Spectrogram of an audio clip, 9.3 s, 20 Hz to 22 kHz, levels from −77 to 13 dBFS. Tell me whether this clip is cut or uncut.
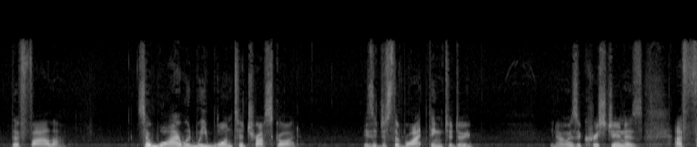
uncut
